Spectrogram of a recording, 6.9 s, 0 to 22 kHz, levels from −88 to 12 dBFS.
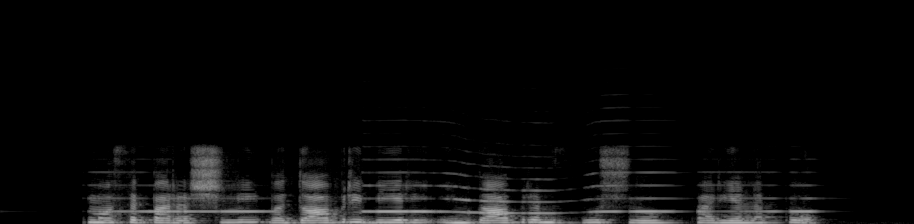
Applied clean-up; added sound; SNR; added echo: neural mask model RNNoise.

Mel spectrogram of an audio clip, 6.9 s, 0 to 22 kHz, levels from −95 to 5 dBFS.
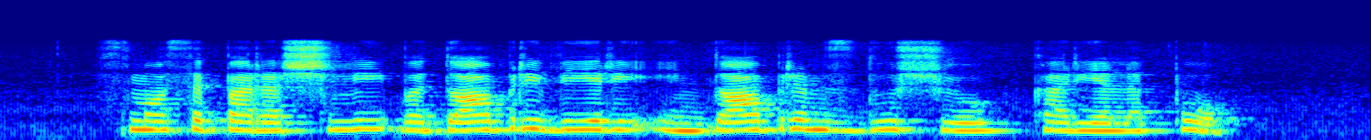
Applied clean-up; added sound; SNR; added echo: none; none; none; none.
